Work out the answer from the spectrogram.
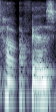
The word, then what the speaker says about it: Hafiz: I know it's pronounced Hafiz because I got to know the main translator of Hafiz, Daniel Ladinsky, over time.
